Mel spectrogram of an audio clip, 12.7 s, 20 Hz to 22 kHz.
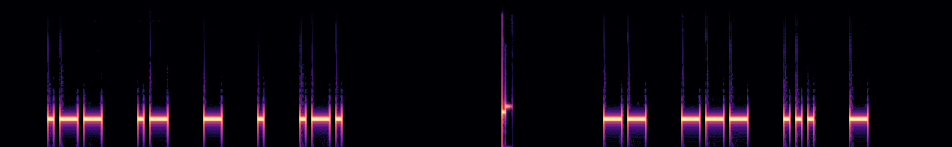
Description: Morse code, heard as a keyed tone, about 15 wpm, spaced as for 11 wpm, 700 Hz. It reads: WATER MOST
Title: 2x Character Spacing - Top 100 Words - 15wpm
